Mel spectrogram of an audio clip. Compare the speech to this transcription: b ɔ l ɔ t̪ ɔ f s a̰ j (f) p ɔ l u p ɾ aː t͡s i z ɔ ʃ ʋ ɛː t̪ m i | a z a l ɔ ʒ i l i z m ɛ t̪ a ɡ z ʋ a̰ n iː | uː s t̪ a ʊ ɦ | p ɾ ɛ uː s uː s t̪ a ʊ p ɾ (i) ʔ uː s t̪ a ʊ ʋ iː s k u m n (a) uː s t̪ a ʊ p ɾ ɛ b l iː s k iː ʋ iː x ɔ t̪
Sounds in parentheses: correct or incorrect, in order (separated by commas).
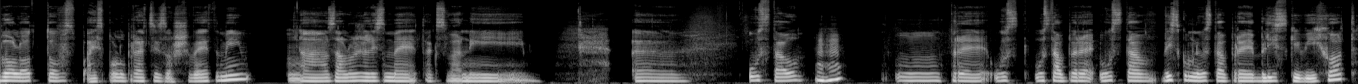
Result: incorrect, incorrect, incorrect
